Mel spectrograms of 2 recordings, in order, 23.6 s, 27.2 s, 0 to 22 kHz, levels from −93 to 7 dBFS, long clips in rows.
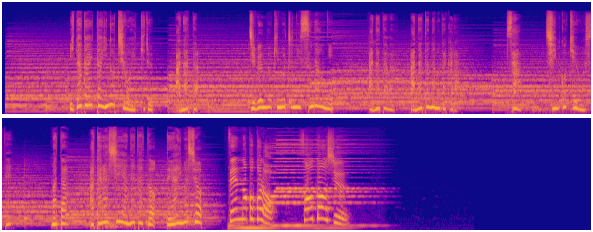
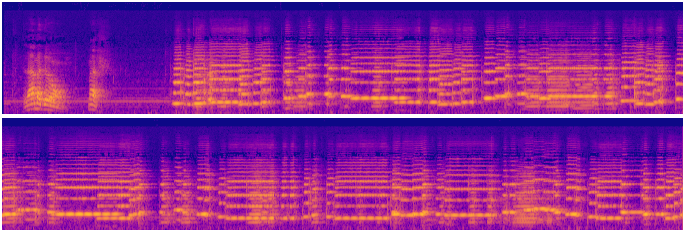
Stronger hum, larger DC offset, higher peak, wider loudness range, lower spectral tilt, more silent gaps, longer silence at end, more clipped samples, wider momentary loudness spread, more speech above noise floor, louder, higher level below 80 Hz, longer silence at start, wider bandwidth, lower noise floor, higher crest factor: neither; neither; about the same, 0 dBFS vs 0 dBFS; about the same, 5 LU vs 3 LU; first, -4.5 dB/octave vs -2.5 dB/octave; neither; first, 4.3 s vs 0 s; neither; first, 13 LU vs 7 LU; first, 61 dB vs 29 dB; about the same, -15 LUFS vs -16 LUFS; first, -40 dBFS vs -58 dBFS; second, 0.05 s vs 0.4 s; first, 16 kHz vs 11.5 kHz; first, -75 dBFS vs -45 dBFS; about the same, 16 dB vs 16 dB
